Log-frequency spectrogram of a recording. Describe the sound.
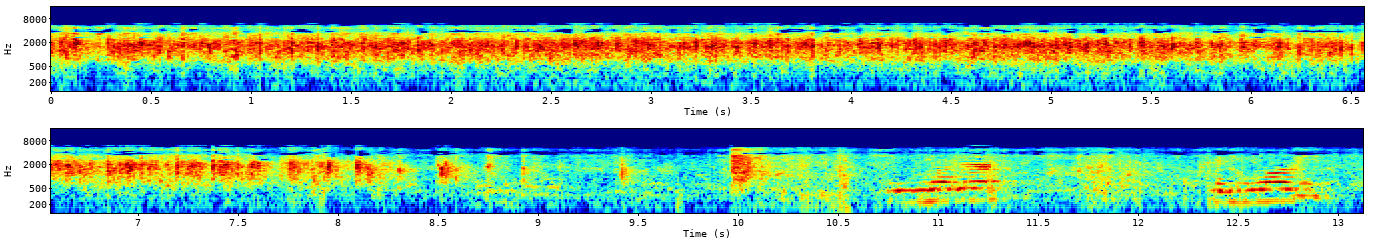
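A large audience claps loudly and steadily for several seconds to welcome the Minister of National Defense, Dr. Susana Garruti, a dense wash of applause that thins and fades out as a man starts speaking into a microphone.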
